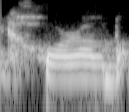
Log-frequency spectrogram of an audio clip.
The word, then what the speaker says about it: Horob: Nick Horob, all one word. My last name is spelled H-O-R-O-B as in boy.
